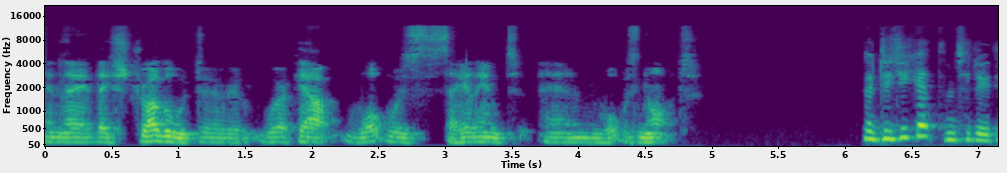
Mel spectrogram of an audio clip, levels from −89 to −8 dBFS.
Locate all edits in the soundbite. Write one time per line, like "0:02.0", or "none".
0:01.1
